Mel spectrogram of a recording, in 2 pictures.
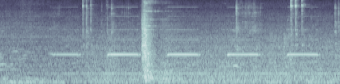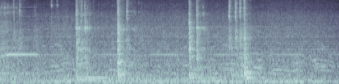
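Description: Metal chains clank and knock against a trailer.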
